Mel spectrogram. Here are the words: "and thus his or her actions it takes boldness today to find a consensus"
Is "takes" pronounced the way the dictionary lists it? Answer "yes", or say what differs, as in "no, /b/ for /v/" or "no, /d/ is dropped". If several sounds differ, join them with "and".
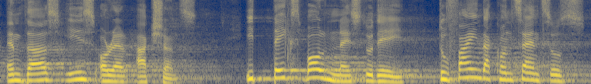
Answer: yes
